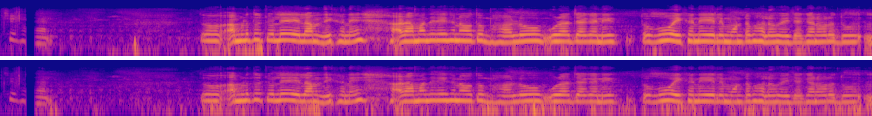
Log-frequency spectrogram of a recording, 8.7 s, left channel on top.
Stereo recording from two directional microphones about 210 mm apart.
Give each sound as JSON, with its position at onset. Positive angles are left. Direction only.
{"t": 0.1, "sound": "speech", "side_deg": 0}
{"t": 2.0, "sound": "a woman's voice", "side_deg": 25}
